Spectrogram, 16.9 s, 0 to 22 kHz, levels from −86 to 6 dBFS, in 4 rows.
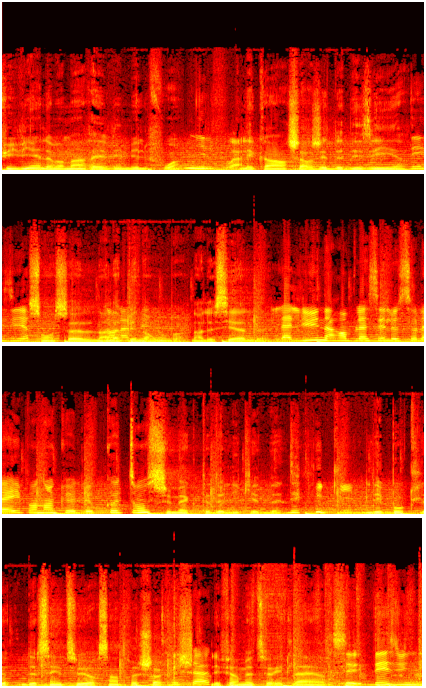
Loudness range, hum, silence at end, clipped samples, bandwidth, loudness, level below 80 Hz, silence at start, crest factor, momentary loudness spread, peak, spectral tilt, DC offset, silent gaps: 2 LU; none; 0 s; under 0.1%; 16.5 kHz; -14 LUFS; -26 dBFS; 0 s; 14 dB; 6 LU; 0 dBFS; -4.5 dB/octave; under 0.1%; none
